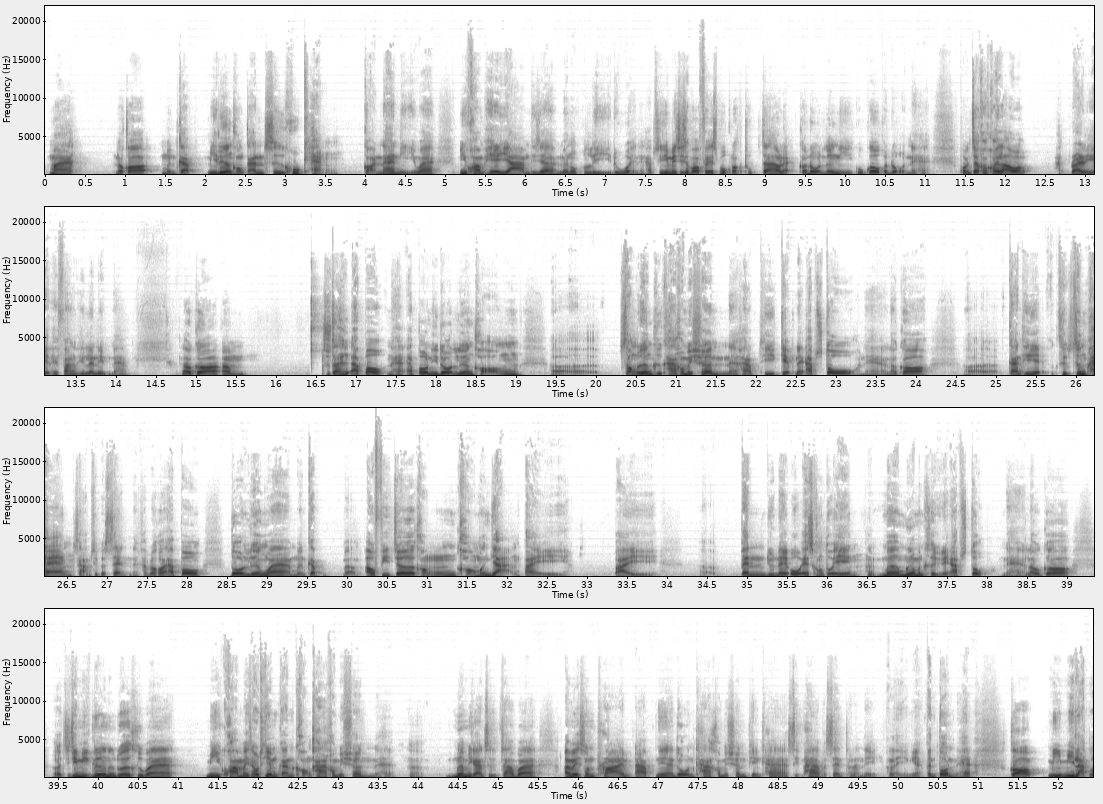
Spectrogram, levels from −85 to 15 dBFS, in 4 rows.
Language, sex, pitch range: Thai, male, 90-110 Hz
